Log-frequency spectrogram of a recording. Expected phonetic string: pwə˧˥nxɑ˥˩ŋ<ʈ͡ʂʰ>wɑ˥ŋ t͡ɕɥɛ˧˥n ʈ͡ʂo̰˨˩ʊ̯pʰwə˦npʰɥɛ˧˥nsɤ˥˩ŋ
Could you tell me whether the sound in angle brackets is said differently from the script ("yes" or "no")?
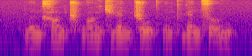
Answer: no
